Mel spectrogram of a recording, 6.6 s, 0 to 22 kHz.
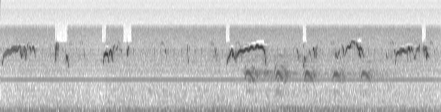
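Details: Bald eagles at their nest on Dale Hollow Lake on the Kentucky-Tennessee line, nest camera, 06:05 on 06.03.2023: scattered high whistled and slurred notes, one longer rising-falling whistle, and lower chirps beneath, over a continuous hum.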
